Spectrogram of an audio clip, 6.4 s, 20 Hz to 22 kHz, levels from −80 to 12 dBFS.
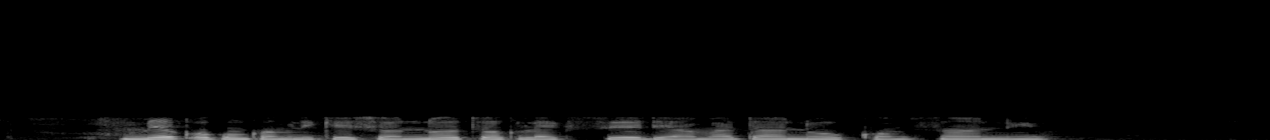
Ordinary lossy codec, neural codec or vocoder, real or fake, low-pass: none; none; real; 3.6 kHz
